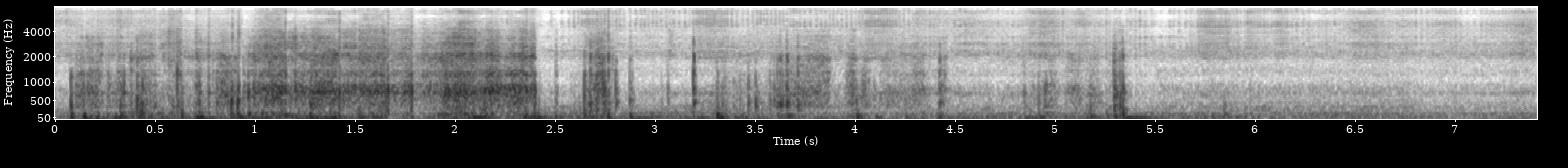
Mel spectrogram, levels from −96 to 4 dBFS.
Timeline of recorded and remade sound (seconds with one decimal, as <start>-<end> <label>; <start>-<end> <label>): 0.0-0.9 remade; 0.9-4.3 recorded; 4.3-5.6 remade; 5.6-6.3 recorded; 6.3-7.4 remade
